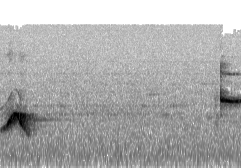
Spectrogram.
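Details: Pet parrot vocalizing in the morning indoors: a loud, short rising-and-falling whistle, then a long quiet gap before a second bright whistle near the end.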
